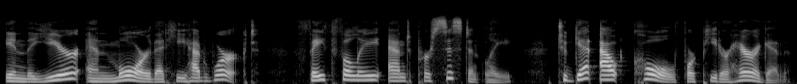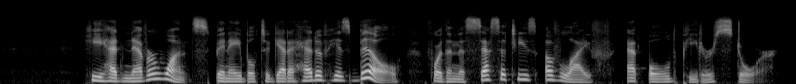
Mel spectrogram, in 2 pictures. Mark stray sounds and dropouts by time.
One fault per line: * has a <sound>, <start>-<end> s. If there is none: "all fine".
all fine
